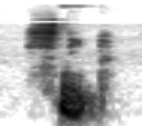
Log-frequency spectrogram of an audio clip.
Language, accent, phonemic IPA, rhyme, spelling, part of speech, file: English, Southern England, /sniːp/, -iːp, sneap, verb / noun, LL-Q1860 (eng)-sneap.wav
- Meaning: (verb) 1. To bite, nip, or pinch (someone or something) 2. To check or abruptly reprove (someone); to chide, to rebuke, to reprimand 3. To offend (someone); to put (someone's) nose out of joint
